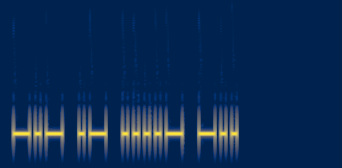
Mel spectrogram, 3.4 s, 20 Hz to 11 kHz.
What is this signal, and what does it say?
Morse code, heard as a keyed tone, about 21 wpm, 700 Hz. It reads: KA4D
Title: USA Call Signs - 4 Characters - 22wpm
